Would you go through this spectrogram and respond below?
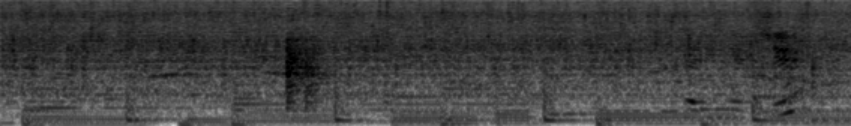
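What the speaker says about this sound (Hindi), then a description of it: "ये सब चीज़ें शामिल करके मसाले को भून लेंगे अच्छी तरह से।" A masala of yogurt with garlic and ginger paste is fried and stirred in a pan for murgh yakhni pulao, giving a loud, continuous sizzle with close scraping stirs.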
